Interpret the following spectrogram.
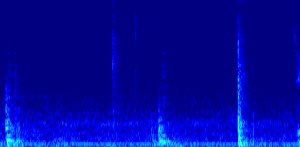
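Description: A hand lifting small test objects out of a clear plastic tub of water: a few faint knocks and drips, the sharpest about three seconds in, over a low steady hum.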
